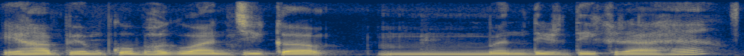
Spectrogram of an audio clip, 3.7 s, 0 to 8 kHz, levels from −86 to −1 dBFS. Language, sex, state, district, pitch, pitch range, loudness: Hindi, female, Jharkhand, Deoghar, 205 Hz, 200-210 Hz, -16 LUFS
